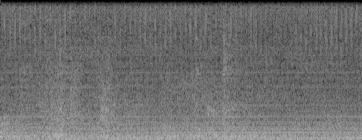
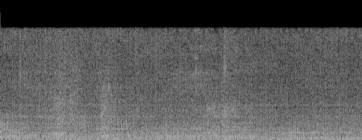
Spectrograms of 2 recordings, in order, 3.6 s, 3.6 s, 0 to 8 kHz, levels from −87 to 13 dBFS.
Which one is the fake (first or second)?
second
